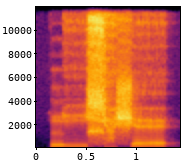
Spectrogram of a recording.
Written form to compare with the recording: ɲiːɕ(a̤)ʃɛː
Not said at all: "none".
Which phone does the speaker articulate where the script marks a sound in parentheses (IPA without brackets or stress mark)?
a̤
